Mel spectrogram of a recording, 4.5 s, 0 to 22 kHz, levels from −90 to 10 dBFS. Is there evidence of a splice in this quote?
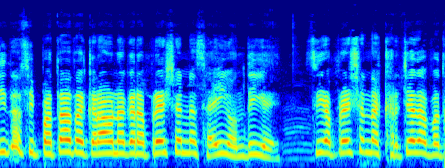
no; 0 cuts

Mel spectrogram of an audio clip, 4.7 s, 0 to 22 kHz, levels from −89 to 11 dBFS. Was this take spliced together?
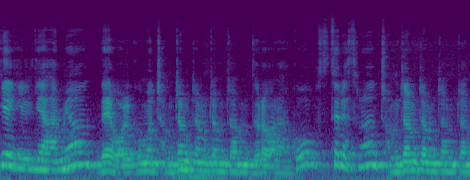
no; 0 cuts

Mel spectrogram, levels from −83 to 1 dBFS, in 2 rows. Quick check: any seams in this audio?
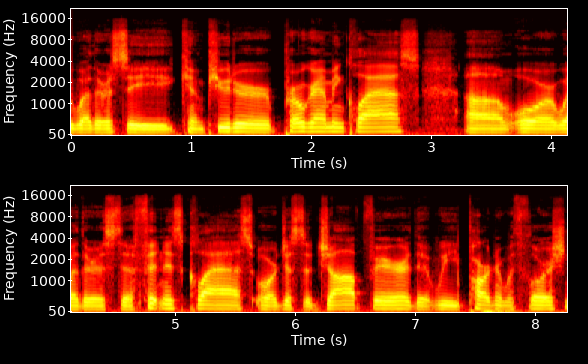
no; 0 cuts

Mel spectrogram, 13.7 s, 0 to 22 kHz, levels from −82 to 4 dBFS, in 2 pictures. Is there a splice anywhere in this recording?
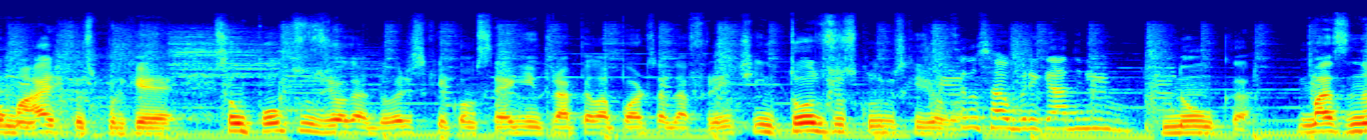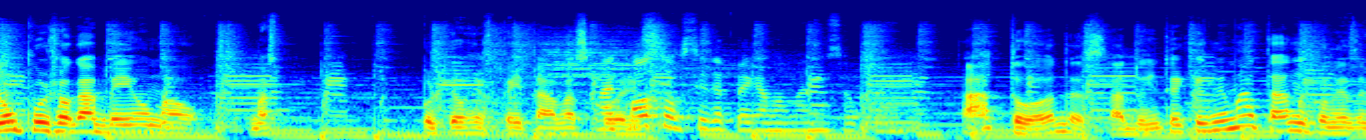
yes; 1 cut; at 1.0 s

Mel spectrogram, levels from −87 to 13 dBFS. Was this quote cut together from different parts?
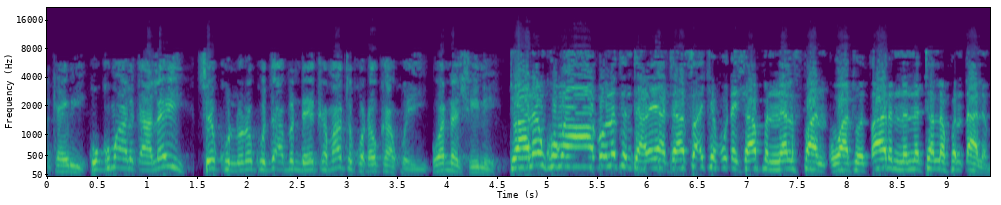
no; 0 cuts

